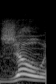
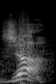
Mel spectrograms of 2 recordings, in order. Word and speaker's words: Josiah: Josiah Davis's name wrong it's not Joe it's more of Ja we want to get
